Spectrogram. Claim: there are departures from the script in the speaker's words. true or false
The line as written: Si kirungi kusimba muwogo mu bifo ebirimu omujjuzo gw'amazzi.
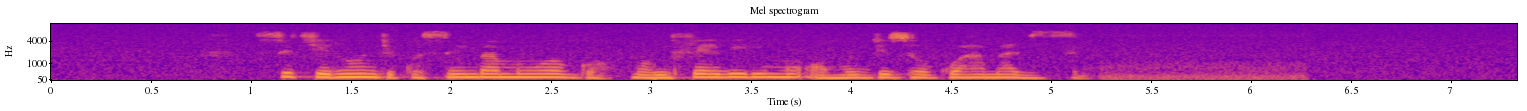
false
